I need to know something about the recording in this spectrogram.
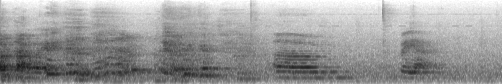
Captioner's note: laughter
